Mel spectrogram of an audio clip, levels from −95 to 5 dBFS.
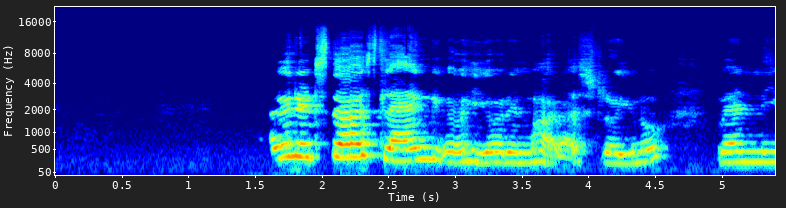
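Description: From 2.21 to 2.99 s the speech runs 5.3% fast and about 90 cents sharp, then snaps back: likely a drift correction step in clock-matching software.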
